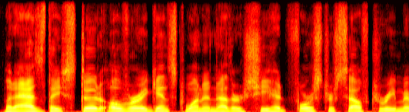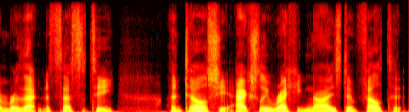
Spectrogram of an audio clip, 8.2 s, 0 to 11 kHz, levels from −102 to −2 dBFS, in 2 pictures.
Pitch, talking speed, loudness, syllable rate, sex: 110 Hz, 170 wpm, -22 LUFS, 5.6 syllables/s, male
